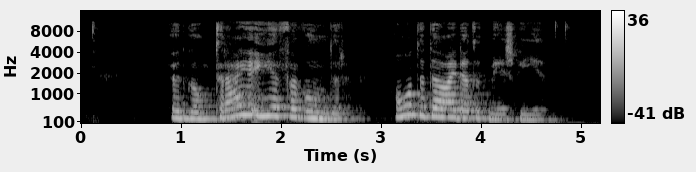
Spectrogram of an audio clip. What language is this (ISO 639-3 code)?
fry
